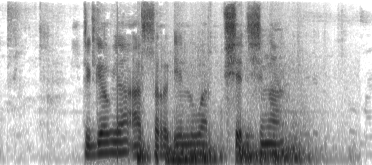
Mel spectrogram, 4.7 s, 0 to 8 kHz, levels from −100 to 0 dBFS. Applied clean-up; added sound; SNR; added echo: neural mask model RNNoise.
